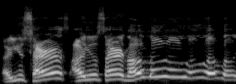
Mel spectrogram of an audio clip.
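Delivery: high, insistent "no, no, no" imitation; hammed-up evasive denial; mock Suki dodging. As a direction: pitch way up and play dumb. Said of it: "pretend like she don't understand English".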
